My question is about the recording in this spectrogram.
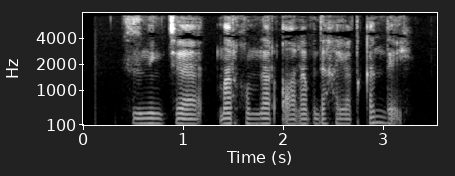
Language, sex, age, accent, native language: Uzbek, male, 18-24, Toshkent shahri, Uzbek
